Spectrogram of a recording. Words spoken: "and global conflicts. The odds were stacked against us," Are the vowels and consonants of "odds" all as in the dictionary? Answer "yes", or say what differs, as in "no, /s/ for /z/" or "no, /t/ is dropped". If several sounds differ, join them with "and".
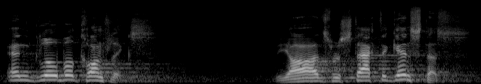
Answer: yes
